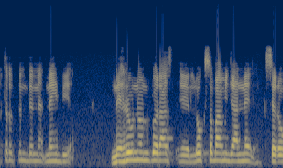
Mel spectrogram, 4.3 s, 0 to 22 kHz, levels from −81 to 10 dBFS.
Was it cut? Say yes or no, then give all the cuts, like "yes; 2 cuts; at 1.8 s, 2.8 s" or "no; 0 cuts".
no; 0 cuts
